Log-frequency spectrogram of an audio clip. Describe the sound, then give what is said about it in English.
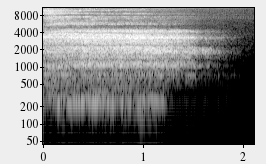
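A long exhale through the nose with a constricted throat, producing a rushing, hissing breath that stays steady for over a second, then fades out. “Inhale through the nose. Move the breath to the back of the throat. And when you exhale, it sounds like this.”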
